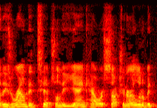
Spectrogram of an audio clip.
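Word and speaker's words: Yankauer: are the yankow suction yanow is how you pronounce this we have the plastic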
